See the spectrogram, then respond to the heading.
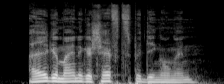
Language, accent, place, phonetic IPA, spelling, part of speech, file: German, Germany, Berlin, [alɡəˈmaɪ̯nə ɡəˈʃɛft͡sbəˌdɪŋʊŋən], Allgemeine Geschäftsbedingungen, phrase, De-Allgemeine Geschäftsbedingungen.ogg
- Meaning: general business conditions, terms and conditions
